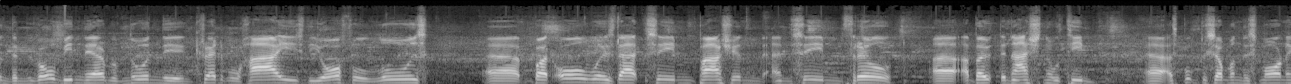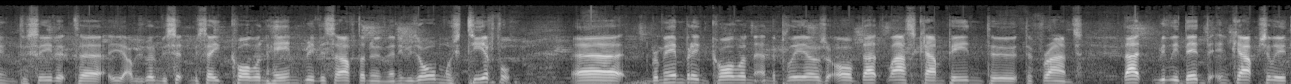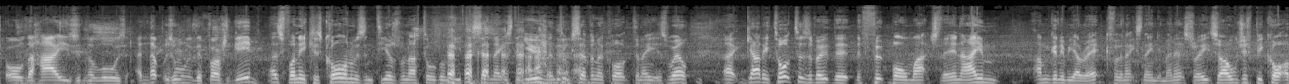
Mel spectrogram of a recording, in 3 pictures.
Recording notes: live from Scotland HQ at Drygate Brewery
